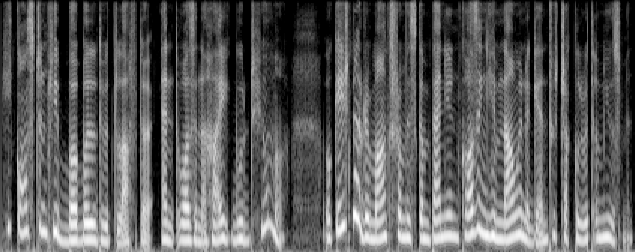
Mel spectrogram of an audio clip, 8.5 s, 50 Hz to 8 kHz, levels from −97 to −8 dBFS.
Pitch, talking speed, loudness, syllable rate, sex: 225 Hz, 185 wpm, -18 LUFS, 5.7 syllables/s, female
